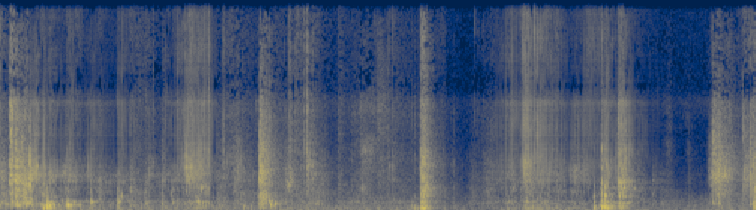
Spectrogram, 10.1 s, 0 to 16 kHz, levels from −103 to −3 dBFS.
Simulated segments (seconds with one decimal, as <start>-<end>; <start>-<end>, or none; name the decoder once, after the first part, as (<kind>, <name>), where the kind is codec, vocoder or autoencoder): 0.4-1.8 (vocoder, BigVGAN v2); 2.2-2.9; 6.6-8.8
